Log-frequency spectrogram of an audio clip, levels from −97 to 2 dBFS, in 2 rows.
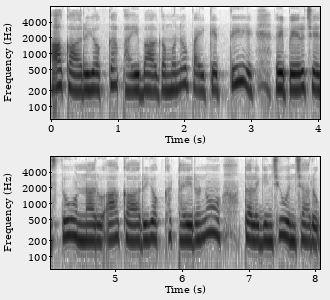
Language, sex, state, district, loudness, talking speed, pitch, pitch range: Telugu, female, Andhra Pradesh, Guntur, -17 LUFS, 120 wpm, 210 Hz, 205-235 Hz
